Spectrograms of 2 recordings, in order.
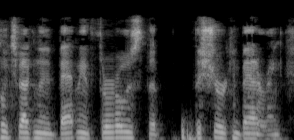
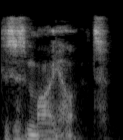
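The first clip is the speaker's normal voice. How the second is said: stern Batman; 3 semitones lower, slower than usual. Retold or imitated. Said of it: "he just gets there and says".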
